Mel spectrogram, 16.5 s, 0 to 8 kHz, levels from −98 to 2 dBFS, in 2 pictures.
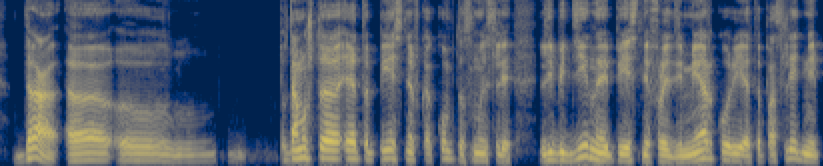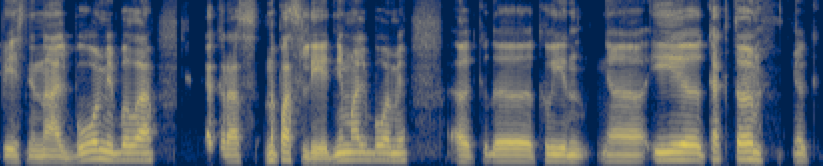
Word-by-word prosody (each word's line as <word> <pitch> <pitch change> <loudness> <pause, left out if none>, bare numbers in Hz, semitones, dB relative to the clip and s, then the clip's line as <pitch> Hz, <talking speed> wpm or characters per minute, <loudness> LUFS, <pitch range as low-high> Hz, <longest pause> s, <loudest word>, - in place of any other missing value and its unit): Да, - - +3
э, 125 +2 +2
у, 110 -2 -6 0.6
потому 150 +7 +2
что 165 +1 0
эта 150 -2 +4
песня- 145 +1 -1
в 125 - -12
каком-то 140 -6 -8
смысле 115 -3 -3 0.3
лебединая 130 - +1
песня 115 -3 +1
Фредди 105 -4 -1
Меркьюри, 130 +2 +1
это 105 -3 -1
последняя 115 0 -2
песня 105 -2 -5
на 100 0 0
альбоме 130 - 0
была, 130 0 +1 0.5
как - - -5
раз 110 -1 -2
на 130 - -2
последнем 120 - +2
альбоме, 130 -1 -2 0.4
а, 105 -1 -1
кд 110 0 0
Queen, 115 -3 0 0.3
а, 110 0 -2
и 130 -1 +5
как-то, 140 -1 +2 0.3
к 120 -2 -6
120 Hz, 115 wpm, -23 LUFS, 110-135 Hz, 0.6 s, и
